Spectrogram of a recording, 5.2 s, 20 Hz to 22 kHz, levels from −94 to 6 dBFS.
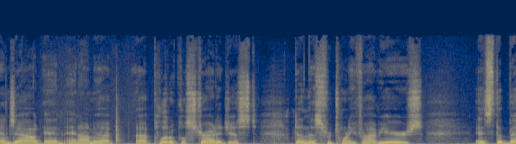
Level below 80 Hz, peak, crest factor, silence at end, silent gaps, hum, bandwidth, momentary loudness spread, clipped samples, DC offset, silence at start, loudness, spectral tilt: -40 dBFS; -6 dBFS; 16 dB; 0 s; none; none; 17 kHz; 8 LU; under 0.1%; under 0.1%; 0 s; -23 LUFS; -5 dB/octave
